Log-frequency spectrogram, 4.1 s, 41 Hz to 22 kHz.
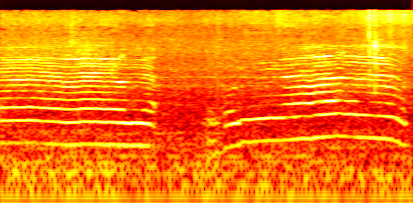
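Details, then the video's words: Siamese cat in a territorial fight with an orange cat that will not leave its territory; long, drawn-out low harmonic yowls, one held about 1.5 seconds, then a slowly rising and falling wail, over steady low background noise. "Cats fighting over territory"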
